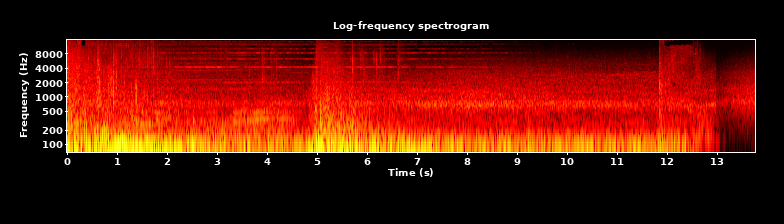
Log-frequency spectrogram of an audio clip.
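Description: A crowd roars in a large arena.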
